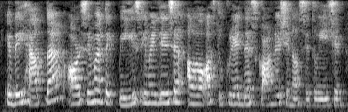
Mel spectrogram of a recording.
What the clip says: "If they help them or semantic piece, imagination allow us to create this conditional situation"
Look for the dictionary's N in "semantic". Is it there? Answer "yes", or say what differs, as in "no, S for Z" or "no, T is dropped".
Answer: no, N is dropped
